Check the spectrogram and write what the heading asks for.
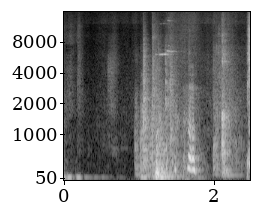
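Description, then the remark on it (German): A door bangs shut amid a flurry of knocking and rattling thuds as someone runs out through it, with a final sharp slam at the end, loud after a brief quiet start. “Ich, äh, ich höre nur die Tür schlagen.”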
